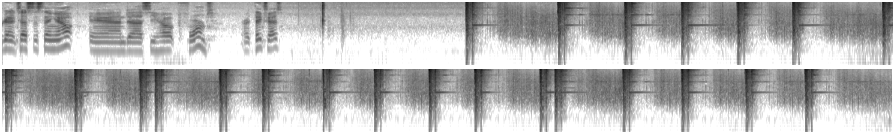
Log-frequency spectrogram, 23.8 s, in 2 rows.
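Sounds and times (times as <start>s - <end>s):
speech: 0.0s - 3.9s
spent shells striking a shell deflector: 6.2s - 6.8s, 7.4s - 23.7s
9mm submachine gun firing: 6.2s - 23.7s.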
